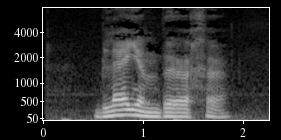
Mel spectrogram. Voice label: "Blijenburger", Dutch; Blijenburgher; 'Happy Citizen'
